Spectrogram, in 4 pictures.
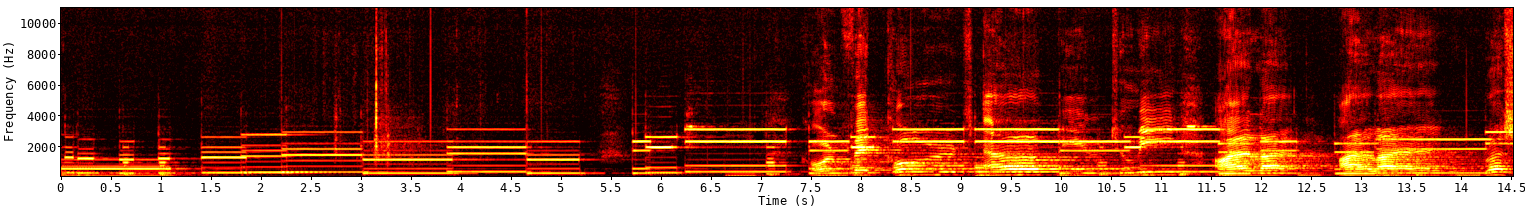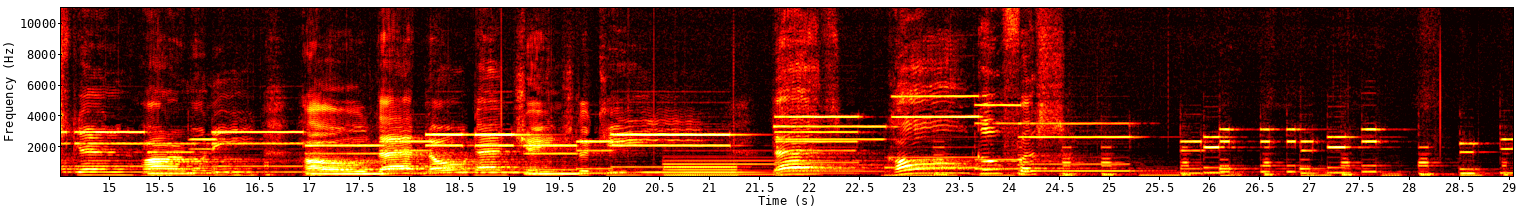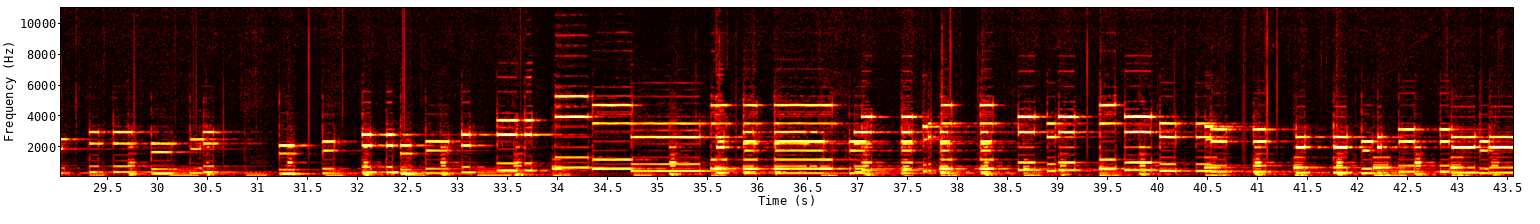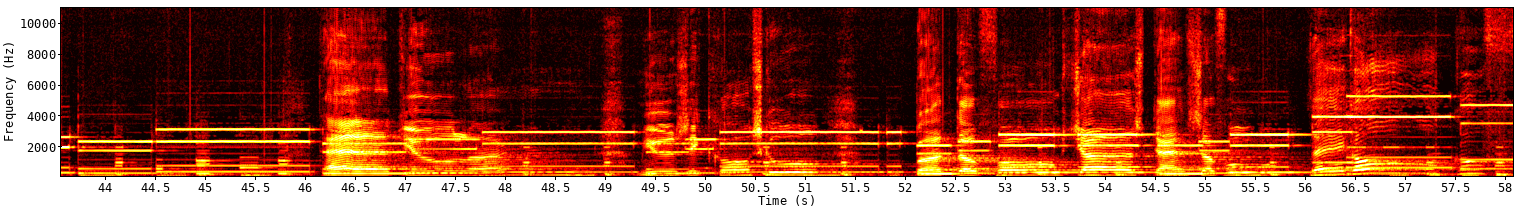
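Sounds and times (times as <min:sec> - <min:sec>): electronic organ playing: 0:00.0 - 0:58.0.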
